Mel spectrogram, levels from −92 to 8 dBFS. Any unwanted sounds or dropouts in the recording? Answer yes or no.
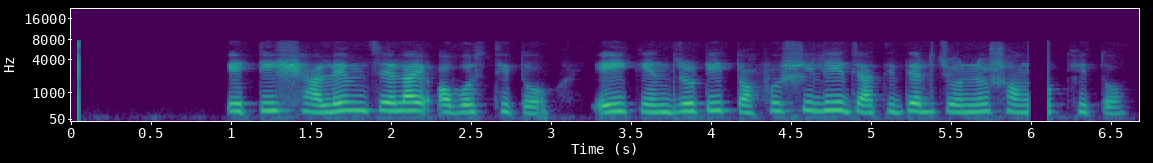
yes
